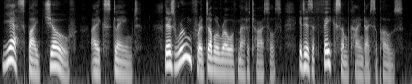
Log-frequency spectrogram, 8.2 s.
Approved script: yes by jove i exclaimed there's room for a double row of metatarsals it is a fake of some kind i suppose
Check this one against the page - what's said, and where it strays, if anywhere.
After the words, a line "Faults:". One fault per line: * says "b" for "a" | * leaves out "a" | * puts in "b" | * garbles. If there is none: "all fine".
yes by jove i exclaimed there's room for a double row of metatarsals it is a fake some kind i suppose
Faults:
* leaves out "of"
